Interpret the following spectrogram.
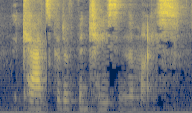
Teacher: notice how cats chase and mice always get the stress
